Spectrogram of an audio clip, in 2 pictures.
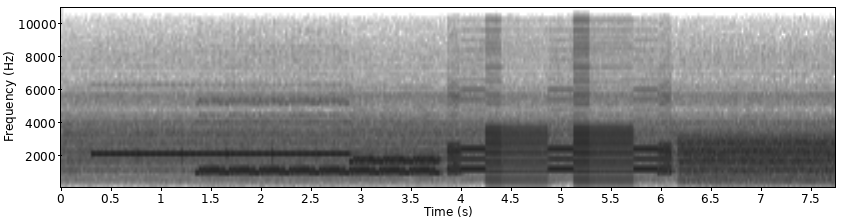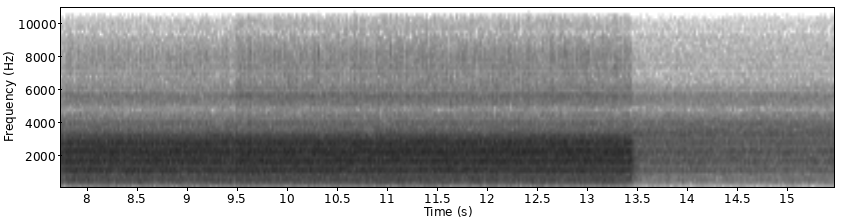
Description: Dial-up modem handshake (V.34 or later), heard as a whistle, warbles, then hiss, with phone line noise.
